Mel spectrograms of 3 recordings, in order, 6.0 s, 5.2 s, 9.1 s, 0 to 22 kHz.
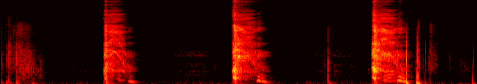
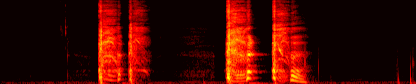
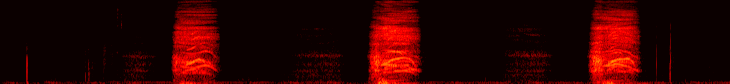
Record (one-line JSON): {"three_cough_length": "6.0 s", "three_cough_amplitude": 13949, "three_cough_signal_mean_std_ratio": 0.29, "cough_length": "5.2 s", "cough_amplitude": 25167, "cough_signal_mean_std_ratio": 0.31, "exhalation_length": "9.1 s", "exhalation_amplitude": 2873, "exhalation_signal_mean_std_ratio": 0.38, "survey_phase": "beta (2021-08-13 to 2022-03-07)", "age": "18-44", "gender": "Male", "wearing_mask": "No", "symptom_none": true, "smoker_status": "Never smoked", "respiratory_condition_asthma": false, "respiratory_condition_other": false, "recruitment_source": "Test and Trace", "submission_delay": "2 days", "covid_test_result": "Positive", "covid_test_method": "RT-qPCR", "covid_ct_value": 29.8, "covid_ct_gene": "N gene"}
